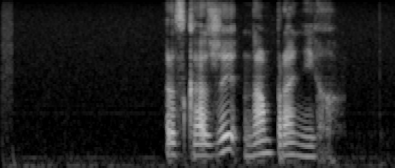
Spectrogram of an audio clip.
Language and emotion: Russian, neutral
